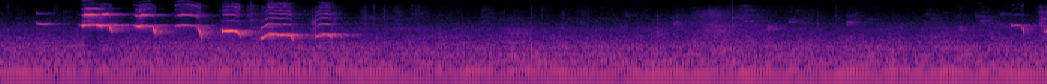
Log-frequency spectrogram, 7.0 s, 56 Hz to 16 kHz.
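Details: Puppies at a Shiba Inu and Samoyed breeder in the Netherlands, November 6, 2018, now awake for longer spells: a quick flurry of high, sliding squeaks and yelps for about two seconds, then only a low steady hum indoors.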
